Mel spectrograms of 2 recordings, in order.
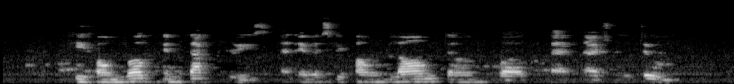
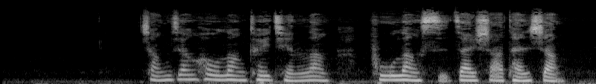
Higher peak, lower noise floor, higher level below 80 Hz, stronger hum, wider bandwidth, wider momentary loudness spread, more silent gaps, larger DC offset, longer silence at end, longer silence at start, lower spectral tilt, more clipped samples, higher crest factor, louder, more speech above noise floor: about the same, -2 dBFS vs 0 dBFS; second, -46 dBFS vs -55 dBFS; second, -66 dBFS vs -50 dBFS; neither; second, 7.6 kHz vs 14.5 kHz; first, 16 LU vs 13 LU; neither; neither; first, 0.55 s vs 0.05 s; second, 0.25 s vs 1.4 s; first, -5.5 dB/octave vs -3 dB/octave; neither; about the same, 18 dB vs 22 dB; about the same, -19 LUFS vs -18 LUFS; second, 28 dB vs 35 dB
